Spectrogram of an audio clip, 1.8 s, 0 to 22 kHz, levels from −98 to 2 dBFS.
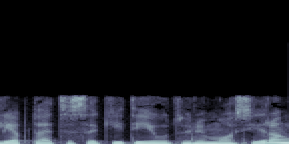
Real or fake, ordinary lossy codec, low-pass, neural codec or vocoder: real; MP3, 48 kbps; 7.2 kHz; none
